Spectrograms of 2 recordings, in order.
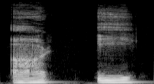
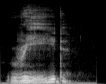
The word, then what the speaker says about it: read: The spelling of the word R-E-A-D is the same in both cases, but the pronunciation is different. In the first case, it's read, and in the second case, read.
